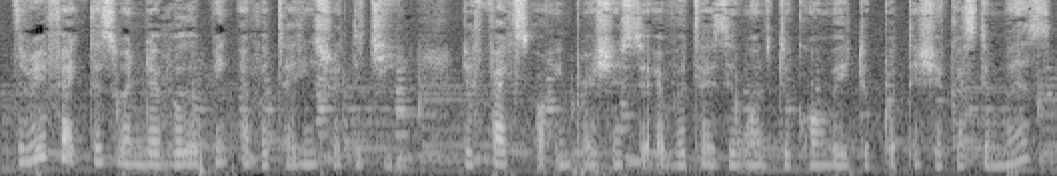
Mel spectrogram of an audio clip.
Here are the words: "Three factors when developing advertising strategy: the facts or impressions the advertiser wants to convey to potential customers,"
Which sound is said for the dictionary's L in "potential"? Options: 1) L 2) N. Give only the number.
1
